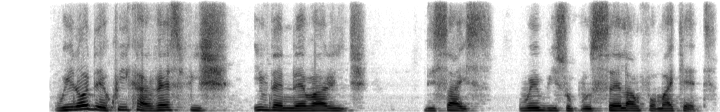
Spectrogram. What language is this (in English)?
Nigerian Pidgin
